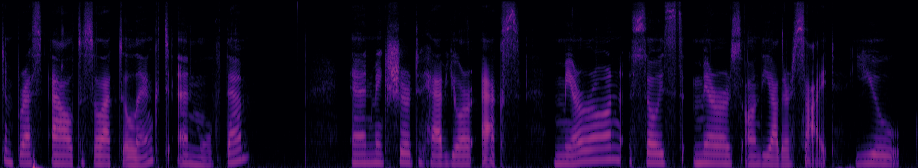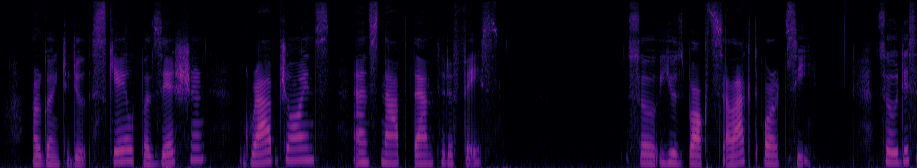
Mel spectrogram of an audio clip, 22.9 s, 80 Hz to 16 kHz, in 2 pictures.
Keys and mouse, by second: 0.7 KP_1, 2.3 KP_3, 3.3 g, 4.7 s, 6.3 g, 7.6 click, 8.4 g, 9.7 click, 10.4 g, 10.9-12.4 ctrl+middle drag, 12.4-13.5 drag, 13.5-16.0 middle drag, 14.1 g, 16.0-18.3 drag, 17.1 g, 18.3-18.9 ctrl+middle drag, 18.9-21.7 drag, 19.9 g, 21.7-22.9 ctrl+middle drag.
